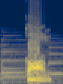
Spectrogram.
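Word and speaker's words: comb: यहाँ पे आपने बी को नहीं पढ़ना है, आप समझिए कि यहाँ पे बी है ही नहीं, तो इस वर्ड को आप सही तरीके से पढ़ पाएंगे। तो इसकी सही प्रोनाउंसिएशन है कॉम।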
